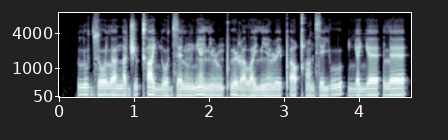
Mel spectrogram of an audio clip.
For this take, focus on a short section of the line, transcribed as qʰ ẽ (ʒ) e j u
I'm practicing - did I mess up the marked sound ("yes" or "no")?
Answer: yes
